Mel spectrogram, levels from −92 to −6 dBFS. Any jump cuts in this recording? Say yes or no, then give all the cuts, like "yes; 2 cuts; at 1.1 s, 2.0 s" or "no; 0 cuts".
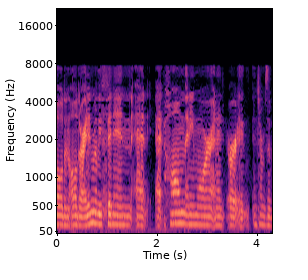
no; 0 cuts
